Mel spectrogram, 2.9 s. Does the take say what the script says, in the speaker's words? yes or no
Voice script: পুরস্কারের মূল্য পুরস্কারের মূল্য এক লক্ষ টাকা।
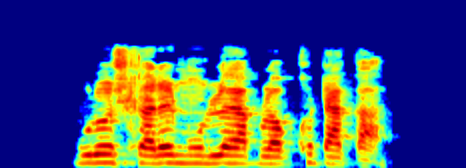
no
